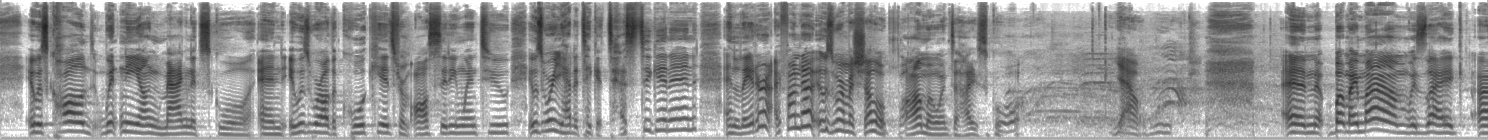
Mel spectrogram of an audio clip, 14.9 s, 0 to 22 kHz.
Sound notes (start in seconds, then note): 10.2 audience cheering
